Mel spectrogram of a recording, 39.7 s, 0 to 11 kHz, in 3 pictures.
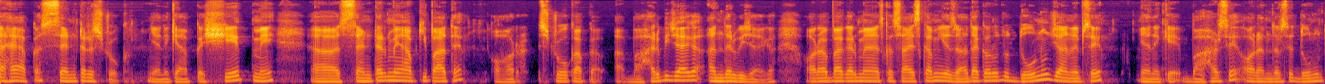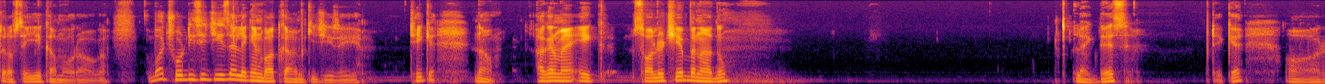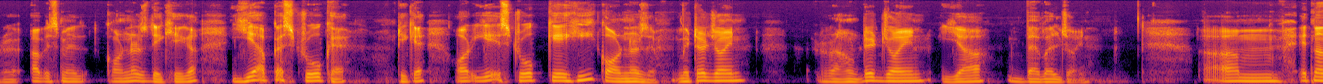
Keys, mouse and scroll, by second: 1.8 click, 8.8-11.8 drag, 15.0 click, 18.9 alt+scroll down 1, 20.8-24.7 drag, 26.0-26.8 alt+scroll up 1, 34.2 click, 38.8 alt+scroll up 1.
